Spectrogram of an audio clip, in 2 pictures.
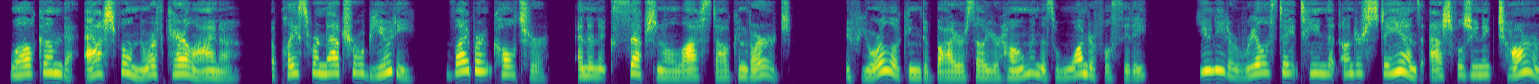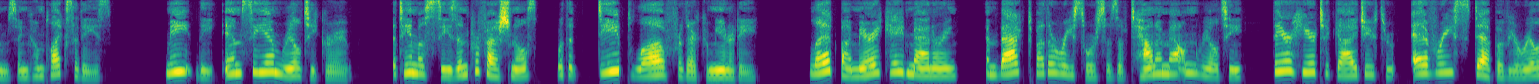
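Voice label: American English, Commercial General; GoLocalise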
